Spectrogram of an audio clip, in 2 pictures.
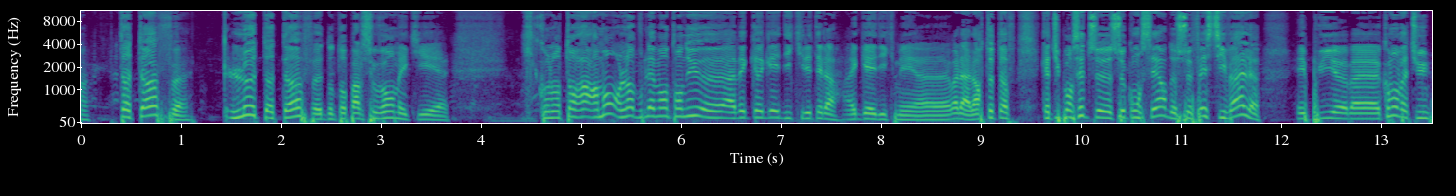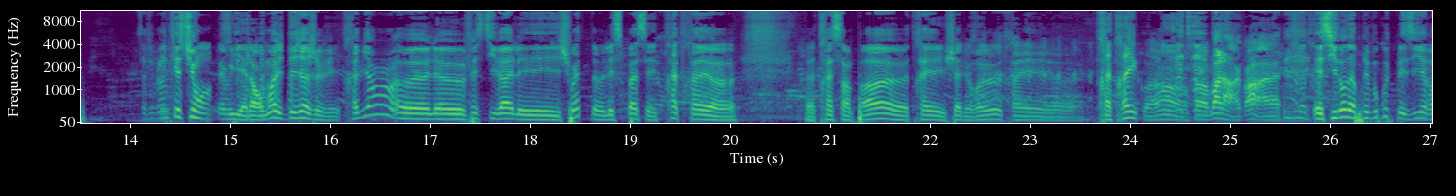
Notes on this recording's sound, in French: Nous étions à Houppeville pour la 2ème édition du festival Houppstock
